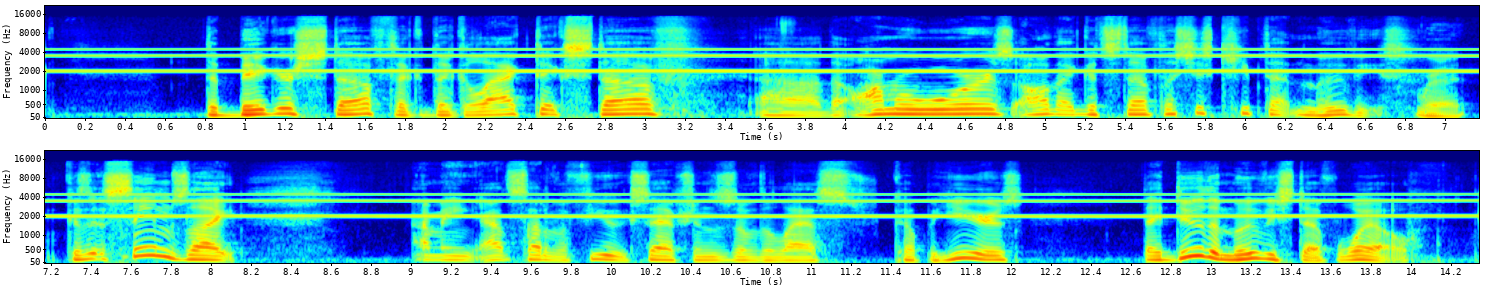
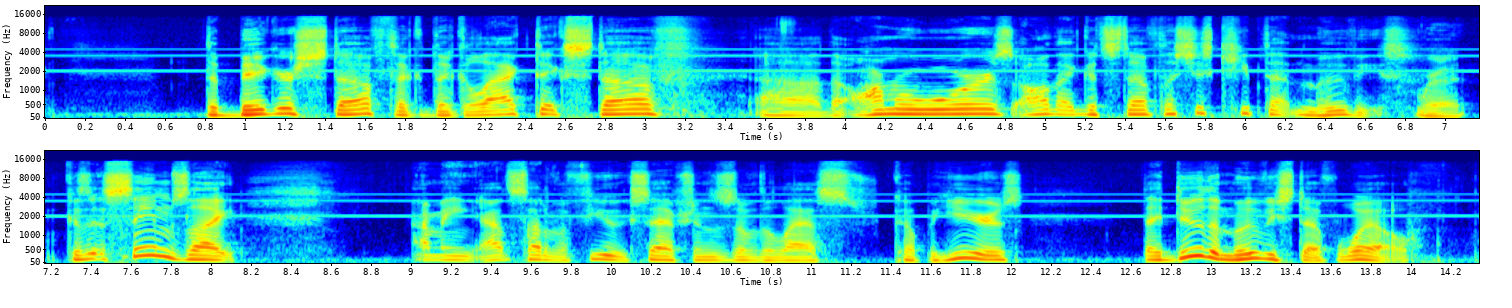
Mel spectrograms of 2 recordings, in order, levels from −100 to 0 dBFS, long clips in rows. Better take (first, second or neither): second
